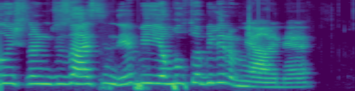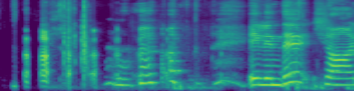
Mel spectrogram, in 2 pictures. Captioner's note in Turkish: kahkaha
